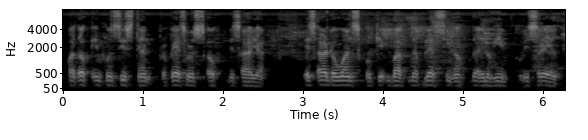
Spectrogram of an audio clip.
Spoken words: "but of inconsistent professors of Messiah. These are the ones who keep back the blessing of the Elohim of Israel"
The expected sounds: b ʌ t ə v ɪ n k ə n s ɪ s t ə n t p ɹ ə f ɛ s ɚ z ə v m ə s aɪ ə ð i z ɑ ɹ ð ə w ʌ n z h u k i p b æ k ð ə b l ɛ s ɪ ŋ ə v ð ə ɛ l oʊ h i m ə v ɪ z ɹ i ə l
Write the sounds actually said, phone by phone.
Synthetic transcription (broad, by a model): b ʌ t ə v ɪ n k ə n s ɪ s t ə n t p ɹ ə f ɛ s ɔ s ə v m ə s aɪ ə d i s ɑ ɹ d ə w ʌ n s h u k i p b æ k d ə b l ɛ s ɪ ŋ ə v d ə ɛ l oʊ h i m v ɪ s ɹ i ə l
